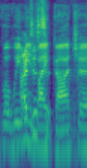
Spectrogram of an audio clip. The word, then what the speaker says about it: gacha: c h it's an actual genre of games gacha is Art how it's pronounced that art style right off the bat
